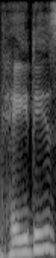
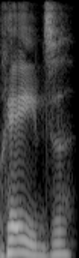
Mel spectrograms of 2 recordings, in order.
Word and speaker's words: Hades: I submit that you should be pronouncing Hades as a single syllable. Hades. You think it's Hades?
